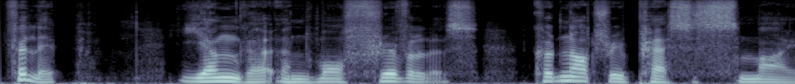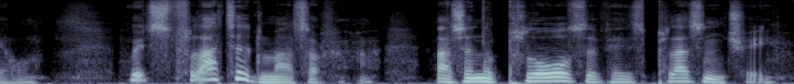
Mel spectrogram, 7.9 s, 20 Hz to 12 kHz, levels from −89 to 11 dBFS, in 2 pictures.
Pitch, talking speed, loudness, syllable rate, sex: 130 Hz, 145 wpm, -19 LUFS, 5.4 syllables/s, male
